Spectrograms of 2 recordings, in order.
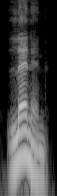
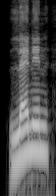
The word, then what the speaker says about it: Lenin: Ich schätze Lenin. Ich benutze die russische Aussprache. Lenin, er glaubte, wir seien nur Reizreaktionsmechanismen.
